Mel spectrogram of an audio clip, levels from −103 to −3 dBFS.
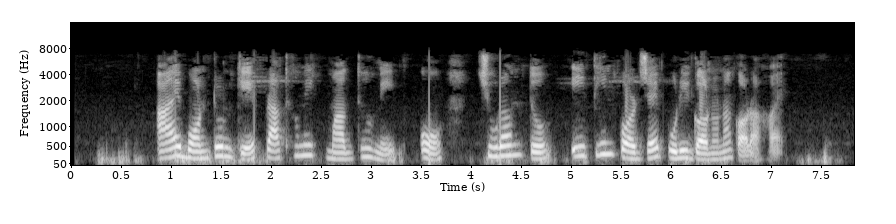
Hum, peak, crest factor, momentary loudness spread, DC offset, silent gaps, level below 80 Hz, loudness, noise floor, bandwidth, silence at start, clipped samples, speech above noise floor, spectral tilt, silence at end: none; 0 dBFS; 16 dB; 16 LU; under 0.1%; none; -46 dBFS; -17 LUFS; -36 dBFS; 7.4 kHz; 0.25 s; under 0.1%; 20 dB; -5.5 dB/octave; 0.25 s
